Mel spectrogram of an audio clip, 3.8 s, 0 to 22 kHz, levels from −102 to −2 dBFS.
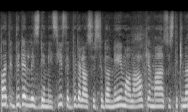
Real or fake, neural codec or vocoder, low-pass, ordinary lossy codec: fake; codec, 44.1 kHz, 2.6 kbps, SNAC; 14.4 kHz; AAC, 64 kbps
